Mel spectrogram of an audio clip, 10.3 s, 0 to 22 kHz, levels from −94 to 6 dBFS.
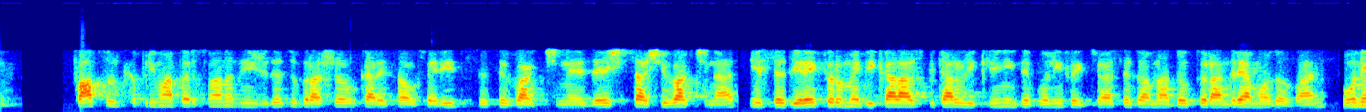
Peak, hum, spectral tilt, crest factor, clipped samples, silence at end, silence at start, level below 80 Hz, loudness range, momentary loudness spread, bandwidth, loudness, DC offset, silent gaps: -2 dBFS; none; -5 dB/octave; 20 dB; under 0.1%; 0 s; 0 s; -78 dBFS; 4 LU; 11 LU; 3.8 kHz; -23 LUFS; under 0.1%; 0.17-0.46 s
